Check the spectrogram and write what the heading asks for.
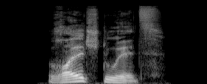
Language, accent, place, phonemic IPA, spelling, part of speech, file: German, Germany, Berlin, /ˈʁɔlʃtuːls/, Rollstuhls, noun, De-Rollstuhls.ogg
- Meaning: genitive singular of Rollstuhl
